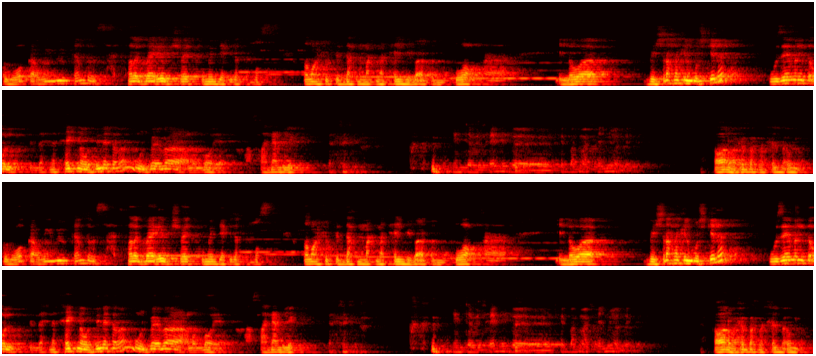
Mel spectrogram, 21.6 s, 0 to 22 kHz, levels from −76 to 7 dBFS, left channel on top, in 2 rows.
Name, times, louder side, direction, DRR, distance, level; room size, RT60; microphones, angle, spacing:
voice 1, 0.0-3.5 4.0-6.7 7.4-8.0 8.6-9.7 10.2-13.8 14.1-14.7 16.3-16.7 20.3-21.5, right 1 dB, 45° right, 3 dB, 1.7 m, -24 dB
sound 1, 1.9-7.5, equal, 60° left, 7.7 m, -40 dB
voice 2, 15.2-15.6 16.8-19.2, equal, 15° right, -6 dB, 4.3 m, -39 dB
25.5 x 16.5 x 9.2 m, 1.1 s
head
